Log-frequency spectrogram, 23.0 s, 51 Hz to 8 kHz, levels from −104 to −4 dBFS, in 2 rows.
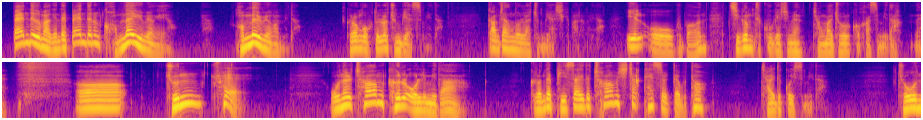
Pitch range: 100-135 Hz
